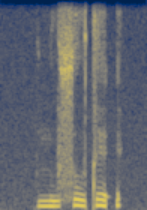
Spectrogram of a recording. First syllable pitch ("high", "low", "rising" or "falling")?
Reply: low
